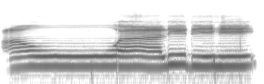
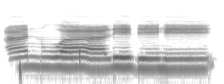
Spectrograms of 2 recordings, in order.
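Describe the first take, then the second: First: The n merges into w with nasal hum. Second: A clear n is heard before the w. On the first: The speaker calls it right. "Yang betul adalah" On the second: The speaker calls it wrong. "salah kalau dibaca an walidihi"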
